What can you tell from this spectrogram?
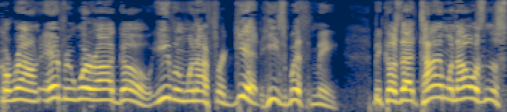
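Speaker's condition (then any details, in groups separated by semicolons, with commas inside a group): No condition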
